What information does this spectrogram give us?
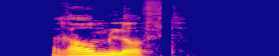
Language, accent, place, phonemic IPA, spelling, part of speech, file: German, Germany, Berlin, /ˈʁaʊ̯mˌlʊft/, Raumluft, noun, De-Raumluft.ogg
- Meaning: indoor air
